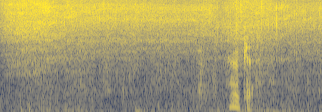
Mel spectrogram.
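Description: Peaches sizzle on a grill as a faint, steady hiss across the whole stretch, with a brief spoken word partway through and a few soft bumps over the constant sizzle.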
